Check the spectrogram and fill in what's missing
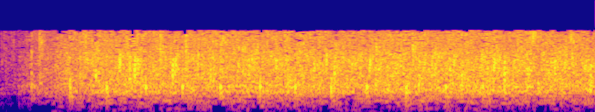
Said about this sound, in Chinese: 哎哎哎，这不是拍卖行啊，有没有搞错啊？台长说，那是当时的会场鼓掌。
